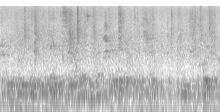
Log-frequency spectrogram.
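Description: Indistinct, muffled voices of people talking, with scattered footsteps on a hard floor.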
